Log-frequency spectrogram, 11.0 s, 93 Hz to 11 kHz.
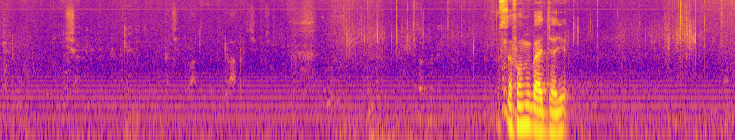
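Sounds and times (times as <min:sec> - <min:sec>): low electrical hum: 0:00.0 - 0:11.0
faint whispering: 0:01.0 - 0:01.8, 0:02.4 - 0:04.3
small rustles and clicks: 0:05.0 - 0:07.4, 0:08.5 - 0:11.0.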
